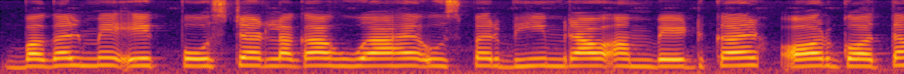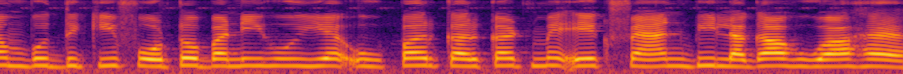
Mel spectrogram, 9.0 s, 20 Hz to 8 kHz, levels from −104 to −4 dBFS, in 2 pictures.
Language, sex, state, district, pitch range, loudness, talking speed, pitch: Hindi, female, Uttar Pradesh, Jalaun, 250-265 Hz, -23 LUFS, 190 wpm, 255 Hz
